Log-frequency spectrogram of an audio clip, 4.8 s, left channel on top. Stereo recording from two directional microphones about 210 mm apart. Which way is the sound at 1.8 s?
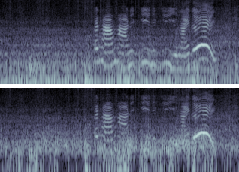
10° left (ahead or behind).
